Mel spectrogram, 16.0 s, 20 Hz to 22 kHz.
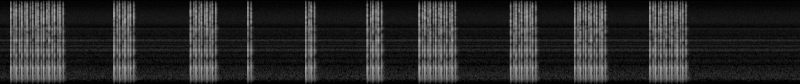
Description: Pulse dialling, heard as clicks on a phone line, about 9 pulses a second. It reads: 0 4 5 1 2 3 7 5 6 7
